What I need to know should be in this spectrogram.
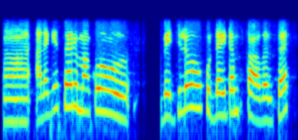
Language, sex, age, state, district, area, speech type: Telugu, male, 18-30, Andhra Pradesh, Guntur, urban, conversation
